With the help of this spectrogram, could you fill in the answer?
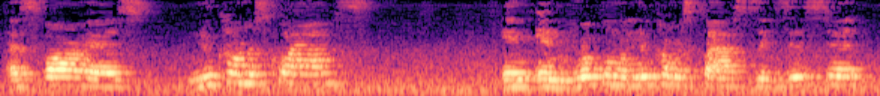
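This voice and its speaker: A woman speaks in earnest, piling up details and repeating phrases as she tells her story. She sits far from the mic in an echoey room. There is clear rumbling noise behind her. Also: unhurried. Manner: earnest, listing, repeats herself. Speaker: discussion participant. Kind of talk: testimony in a debate.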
